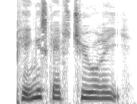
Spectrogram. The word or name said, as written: pengeskabstyveri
